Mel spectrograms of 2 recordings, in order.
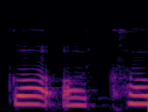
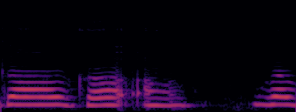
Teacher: बोलने में क्या हो रहा है, हमारे गले में घर्षण हो रहा है। तो ये क्या है, घोष और सघोष, इसको हम बोलते हैं।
